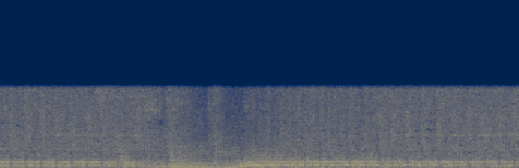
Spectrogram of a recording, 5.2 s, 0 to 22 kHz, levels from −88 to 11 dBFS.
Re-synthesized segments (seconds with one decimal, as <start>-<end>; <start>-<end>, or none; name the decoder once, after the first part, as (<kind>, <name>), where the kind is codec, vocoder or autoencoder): 1.3-3.9 (vocoder, BigVGAN v2)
